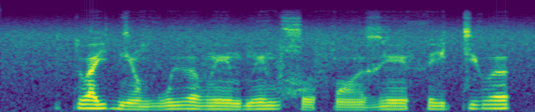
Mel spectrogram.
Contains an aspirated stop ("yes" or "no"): no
